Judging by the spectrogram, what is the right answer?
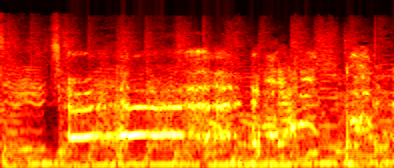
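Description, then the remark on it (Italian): A person imitates a coughing rooster's crow in a strained, raspy voice, loud, with a few broken, cough-like breaks between the drawn-out squawking calls over about three seconds. “Il gallo con la tosse è bellissimo.”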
